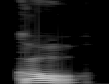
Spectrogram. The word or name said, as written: gak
